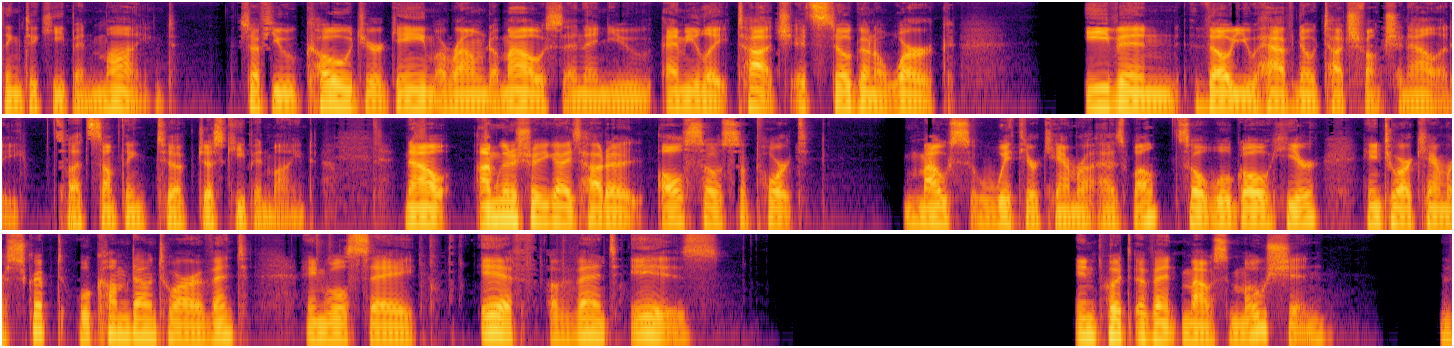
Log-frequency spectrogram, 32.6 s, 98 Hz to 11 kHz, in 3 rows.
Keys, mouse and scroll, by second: 20.8 click, 21.9 scroll, 23.5 click, 24.1 Return, 24.8-29.7 typing, 30.0 Return.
